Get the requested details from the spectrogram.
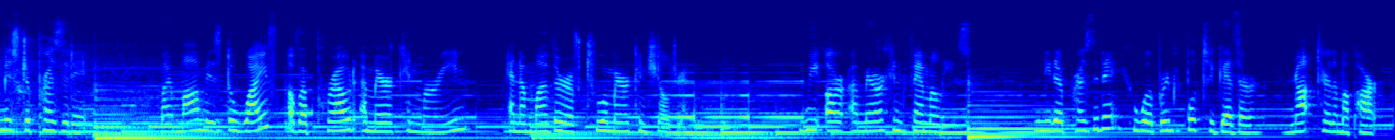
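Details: Young girl speaking, with background music; ordinary speech.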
